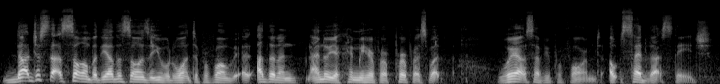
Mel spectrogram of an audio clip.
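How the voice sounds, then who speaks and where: A Barbadian man hosts a morning TV show with a lively, swooping pitch and a mellow, warm tone. He stays upbeat and encouraging and echoes his guest's answers, and the studio sound is dry and close. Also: fast, breathy edge. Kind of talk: TV interview.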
